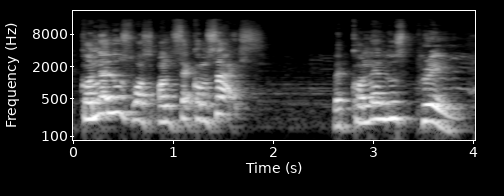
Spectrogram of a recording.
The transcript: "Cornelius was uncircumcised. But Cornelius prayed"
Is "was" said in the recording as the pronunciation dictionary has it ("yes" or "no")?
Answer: no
